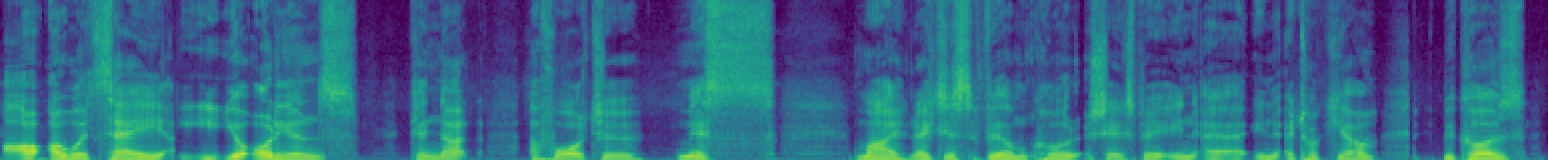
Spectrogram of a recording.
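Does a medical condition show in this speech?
Yes: Down syndrome.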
